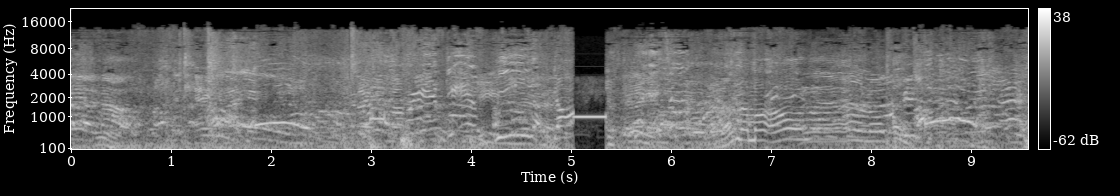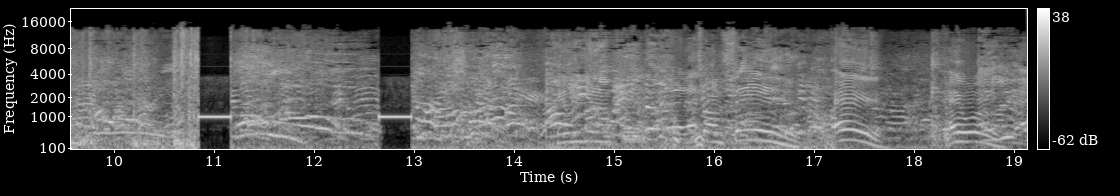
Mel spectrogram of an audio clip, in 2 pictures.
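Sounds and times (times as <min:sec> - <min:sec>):
crowd chatter in a busy fast-food restaurant: 0:00.0 - 0:19.1
brief electronic beeps: 0:05.0 - 0:05.4, 0:10.8 - 0:11.2, 0:12.6 - 0:13.0
speech: 0:05.4 - 0:07.1, 0:15.8 - 0:19.1.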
